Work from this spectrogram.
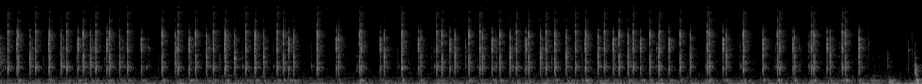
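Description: Fingertips tap the hollow shell of a black plastic Xbox One controller and press its buttons and bumpers. The result is a rapid, steady stream of dry, bright plastic clicks and taps, each dying away almost instantly, with a soft low thump beneath.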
